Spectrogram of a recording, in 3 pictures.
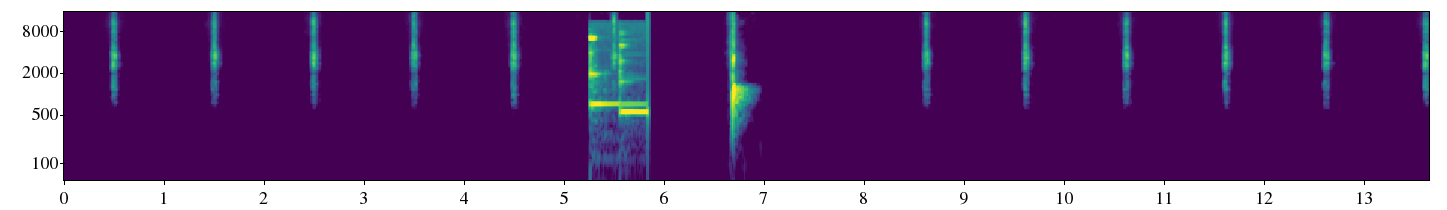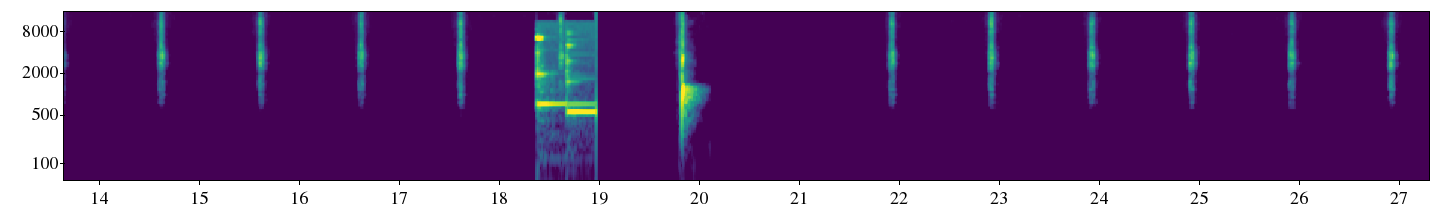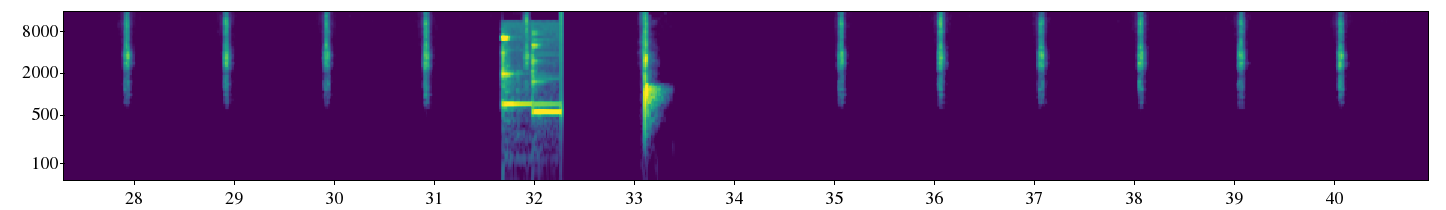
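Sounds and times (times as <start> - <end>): clock ticking: 0.4 - 0.7, 1.4 - 1.7, 2.4 - 2.6, 3.4 - 3.6, 4.4 - 4.7, 5.3 - 5.9, 8.6 - 8.8, 9.5 - 9.8, 10.5 - 10.8, 11.5 - 11.8, 12.5 - 12.8, 13.5 - 13.8, 14.5 - 14.8, 15.5 - 15.8, 16.5 - 16.8, 17.5 - 17.8, 18.4 - 19.0, 21.9 - 22.1, 22.8 - 23.1, 23.8 - 24.1, 24.8 - 25.1, 25.8 - 26.1, 26.8 - 27.1, 27.8 - 28.1, 28.8 - 29.1, 29.8 - 30.1, 30.8 - 31.1, 36.0 - 36.2, 37.0 - 37.2, 38.0 - 38.2, 39.0 - 39.2, 40.0 - 40.2
two-note chime: 5.3 - 5.9, 18.4 - 19.0, 31.7 - 32.3.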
